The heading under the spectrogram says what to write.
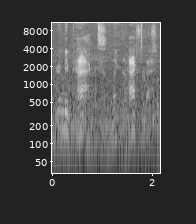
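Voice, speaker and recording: This young gaming channel host sounds tired as he laughs and curses through a casual late-night let's-play, answering the game aloud. His fairly high, animated voice runs at a moderate pace over a noisy crowd, with loud game music behind it.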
